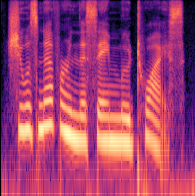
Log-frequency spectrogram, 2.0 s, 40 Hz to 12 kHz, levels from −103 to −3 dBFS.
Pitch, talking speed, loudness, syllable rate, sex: 230 Hz, 245 wpm, -14 LUFS, 5.7 syllables/s, female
